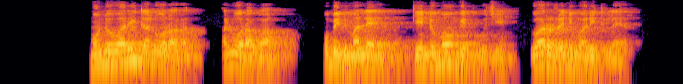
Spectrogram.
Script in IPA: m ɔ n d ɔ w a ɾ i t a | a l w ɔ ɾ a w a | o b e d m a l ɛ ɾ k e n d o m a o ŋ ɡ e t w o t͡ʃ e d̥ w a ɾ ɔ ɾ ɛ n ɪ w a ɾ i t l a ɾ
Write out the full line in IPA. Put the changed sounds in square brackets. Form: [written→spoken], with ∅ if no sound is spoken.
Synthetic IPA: m ɔ n d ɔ w a ɾ i t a | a l w ɔ ɾ a w a | o b e d m a l ɛ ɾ k e n d o m a o ŋ ɡ e t w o t͡ʃ e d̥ w a ɾ ɔ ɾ ɛ n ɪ w a ɾ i t l [a→ɛ] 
